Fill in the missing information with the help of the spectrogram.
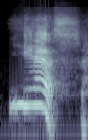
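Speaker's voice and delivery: very high, squeaky little yes; delighted child. Retold or imitated. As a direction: answer like an eager child, laughter just behind. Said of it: "as children, right?".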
